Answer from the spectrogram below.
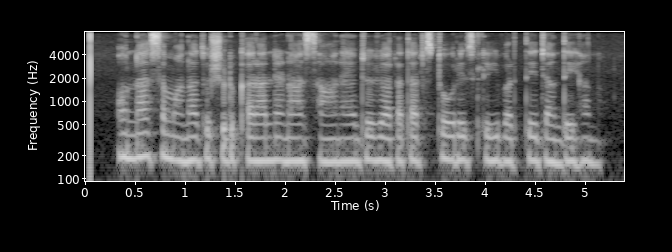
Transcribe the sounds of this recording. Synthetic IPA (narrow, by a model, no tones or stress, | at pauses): ʊnãːsəmaːnãːt̪õːʃʊɽkaːɾãːlɛːɽ̃aːsaːnɦɛːd͡ʒoːzjaːd̪aːt̪əɾsʈoːɾɪzləiːʋəɾt̪eːd͡ʒãːnd̪eːɦən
